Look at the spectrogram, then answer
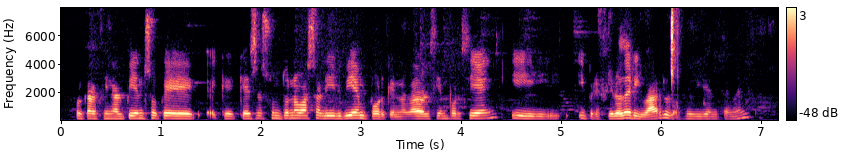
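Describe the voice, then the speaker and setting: A woman speaks with hardly any pauses in a fairly low, monotone voice with flat intonation. Music plays in the background. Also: fairly quick pace. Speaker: lawyer. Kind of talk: casual chat. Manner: fast.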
